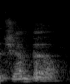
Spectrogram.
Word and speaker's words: Jumbeaux: And his last name is spelled Jumbeaux. So Jumbo.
